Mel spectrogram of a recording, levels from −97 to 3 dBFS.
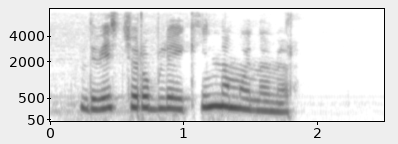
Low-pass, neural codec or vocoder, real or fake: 7.2 kHz; none; real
